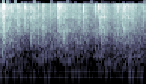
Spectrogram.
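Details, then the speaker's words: Lung crackles over the chest: brief crackling, popping sound like a bag of chips. "Like a bag of chips. Crackling poppy sound."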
